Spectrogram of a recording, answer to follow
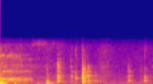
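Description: A few faint, scattered clicks and taps of hands handling a homemade bucket-housed sugar grinder; its motor is not running.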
